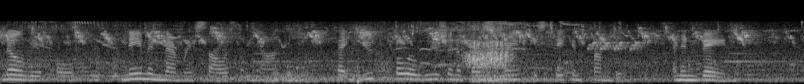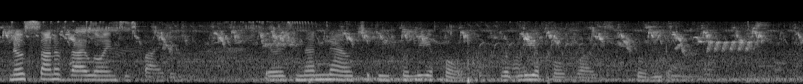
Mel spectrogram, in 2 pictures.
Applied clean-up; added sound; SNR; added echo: none; Livestock, farm animals, working animals; -2 dB; none.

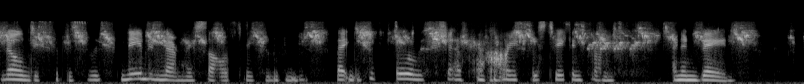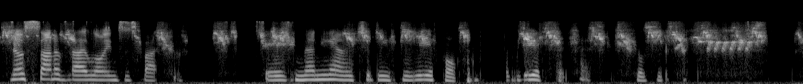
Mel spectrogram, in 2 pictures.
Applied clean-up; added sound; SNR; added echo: neural diffusion model UNIVERSE++.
